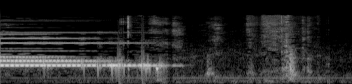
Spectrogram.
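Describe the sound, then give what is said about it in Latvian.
A parliament chamber bell rings before a vote on a proposal, a loud, steady bell with a bright, metallic buzzing tone for nearly two seconds, then cuts off, leaving faint murmuring and shuffling noises. “Lūdzu, zvanu, balsosim par 12.”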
